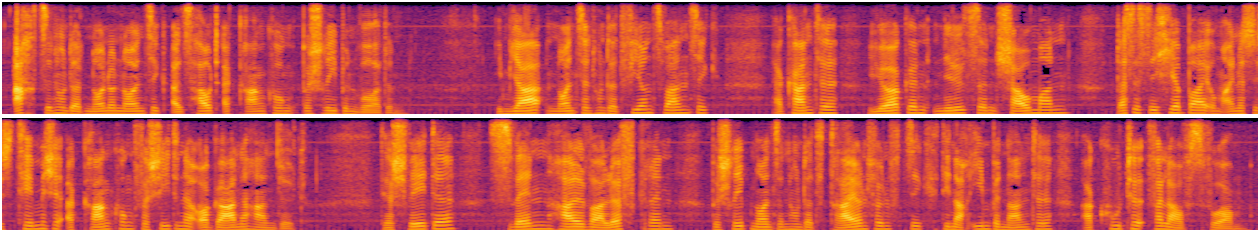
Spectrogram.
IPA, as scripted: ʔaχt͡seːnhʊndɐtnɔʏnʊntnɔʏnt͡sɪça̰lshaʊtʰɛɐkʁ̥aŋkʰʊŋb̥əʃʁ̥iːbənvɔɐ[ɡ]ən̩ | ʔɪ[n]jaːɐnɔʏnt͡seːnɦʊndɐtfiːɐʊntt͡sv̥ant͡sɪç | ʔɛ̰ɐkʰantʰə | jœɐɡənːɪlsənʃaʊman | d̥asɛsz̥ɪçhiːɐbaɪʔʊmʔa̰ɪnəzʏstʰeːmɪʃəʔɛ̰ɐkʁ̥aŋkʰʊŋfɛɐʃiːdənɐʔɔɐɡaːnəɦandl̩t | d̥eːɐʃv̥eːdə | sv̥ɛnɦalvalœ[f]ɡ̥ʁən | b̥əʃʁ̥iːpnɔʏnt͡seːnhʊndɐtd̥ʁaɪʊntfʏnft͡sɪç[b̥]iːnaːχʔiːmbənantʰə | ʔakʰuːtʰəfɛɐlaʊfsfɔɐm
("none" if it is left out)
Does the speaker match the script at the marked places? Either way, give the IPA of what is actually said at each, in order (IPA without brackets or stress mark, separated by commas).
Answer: d, m, f, d̥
